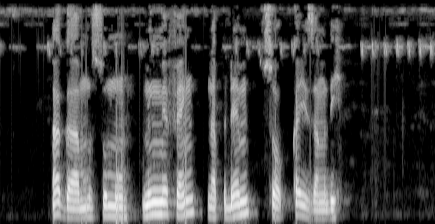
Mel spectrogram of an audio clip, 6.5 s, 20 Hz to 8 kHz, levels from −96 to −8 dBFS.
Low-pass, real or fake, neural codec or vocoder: 7.2 kHz; real; none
